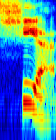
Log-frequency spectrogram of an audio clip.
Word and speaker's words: shea: african friends was like y'all just don't know how to say it right over there and i was like what why they're like that's shia shia bhatta not she's better i was like wait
